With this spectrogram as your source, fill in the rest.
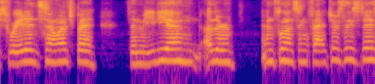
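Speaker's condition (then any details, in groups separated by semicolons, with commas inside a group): Cerebral palsy; from birth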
